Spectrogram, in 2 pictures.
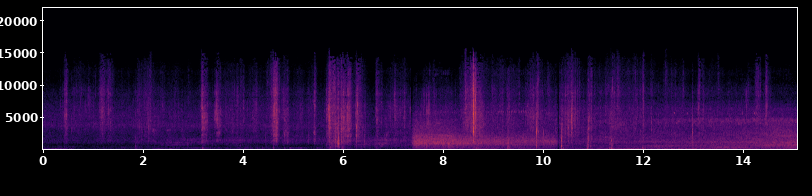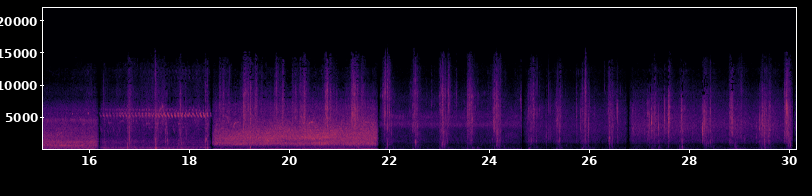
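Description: Footsteps on a dirt hiking trail. In the middle stretch a loud, steady low rumble with a hum in it drowns them out, then stops abruptly.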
